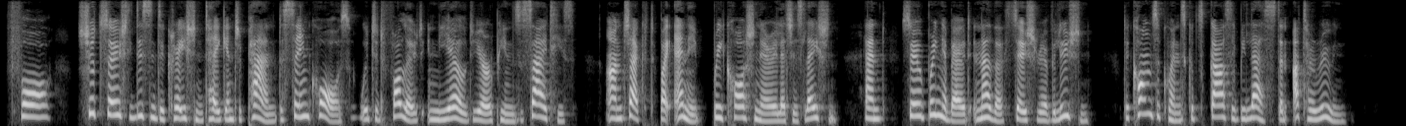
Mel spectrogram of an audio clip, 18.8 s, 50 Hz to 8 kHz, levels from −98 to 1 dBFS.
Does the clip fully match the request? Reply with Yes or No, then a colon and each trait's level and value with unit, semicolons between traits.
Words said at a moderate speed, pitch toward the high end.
No: slow, 125 wpm; high, 230 Hz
